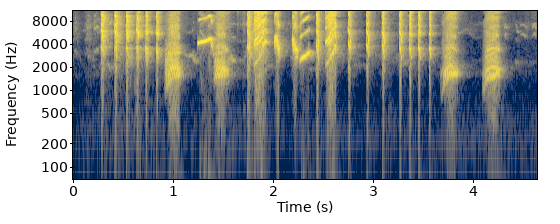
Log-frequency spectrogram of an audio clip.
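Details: Oriental magpie-robin giving its fighting song, meant to provoke other magpie-robins: loud, rapid bursts of harsh, buzzy notes mixed with sharp upward-swept whistles, delivered in quick clusters separated by brief pauses.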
